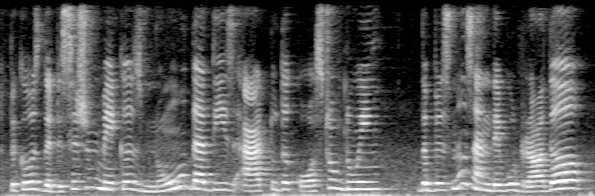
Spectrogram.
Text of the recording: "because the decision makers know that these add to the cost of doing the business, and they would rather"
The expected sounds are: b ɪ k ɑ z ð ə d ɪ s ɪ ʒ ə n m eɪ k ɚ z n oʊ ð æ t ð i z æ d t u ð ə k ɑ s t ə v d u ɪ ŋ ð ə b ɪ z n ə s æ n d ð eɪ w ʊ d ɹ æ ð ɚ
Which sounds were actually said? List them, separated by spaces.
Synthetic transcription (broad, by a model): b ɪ k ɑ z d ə d ɪ s ɪ ʒ ə n m eɪ k ɚ z n oʊ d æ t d i z æ d t u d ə k ɑ s t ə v d u ɪ ŋ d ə b ɪ z n ə s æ n d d eɪ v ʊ d ɹ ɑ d ɚ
